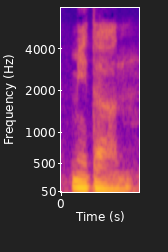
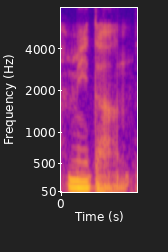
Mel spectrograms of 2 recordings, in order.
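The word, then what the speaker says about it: mitään: এইখানে দেখেন এই যে ডাবল ভাওয়েল আছে, তার মানে উচ্চারণটাও একটু, স্ট্রেসটাও একটু ডাবল হবে, মিতান, হ্যাঁ, মিতান মানে এই সেমিতান, হ্যাঁ।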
